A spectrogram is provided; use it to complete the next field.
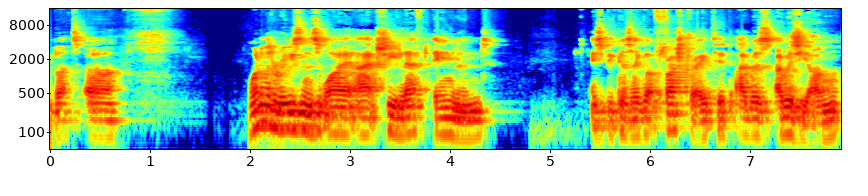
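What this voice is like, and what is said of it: English accent. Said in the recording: “you can probably hear from my accent I'm English ... I worked several years in America too, so my English has gone a bit, my accent's down the drain”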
